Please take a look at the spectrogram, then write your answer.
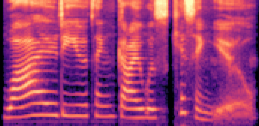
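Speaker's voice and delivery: Kane's slow reply. Retold or imitated. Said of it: "is like".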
